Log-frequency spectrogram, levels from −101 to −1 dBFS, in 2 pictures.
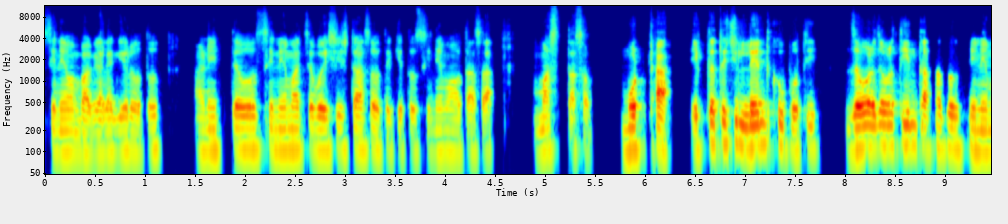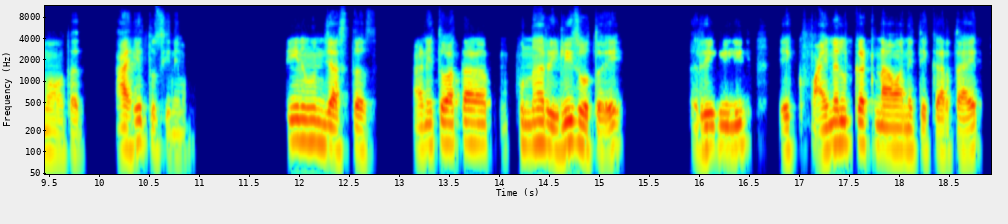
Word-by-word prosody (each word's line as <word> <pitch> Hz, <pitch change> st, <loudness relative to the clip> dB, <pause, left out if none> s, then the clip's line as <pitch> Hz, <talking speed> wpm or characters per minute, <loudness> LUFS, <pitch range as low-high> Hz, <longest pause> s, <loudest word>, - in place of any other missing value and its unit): Cinema 100 Hz, 0 st, -5 dB
बघायला 95 Hz, 0 st, -3 dB
गेलो 105 Hz, 0 st, -4 dB
होतो 105 Hz, +3 st, -7 dB, 0.4 s
आणि 105 Hz, +1 st, -7 dB, 0.2 s
तो 110 Hz, 0 st, +1 dB
सिनेमाचं 105 Hz, 0 st, -5 dB
वैशिष्ट्य 105 Hz, +1 st, -2 dB
असं 105 Hz, -1 st, -4 dB
होतं, 100 Hz, -, -7 dB
की -, -, -8 dB
तो -, -, -7 dB
सिनेमा 100 Hz, 0 st, -12 dB
होता 95 Hz, -1 st, -8 dB
असा -, -, -6 dB, 0.5 s
मस्त -, -, -7 dB
असा -, -, -9 dB, 0.4 s
मोठा, 110 Hz, 0 st, +5 dB, 0.3 s
एकतर 105 Hz, +5 st, -1 dB
त्याची 130 Hz, -2 st, -1 dB
लेंग्थ 120 Hz, +1 st, +3 dB
खूप 120 Hz, -1 st, -5 dB
होती. 115 Hz, +3 st, -4 dB, 0.4 s
जवळजवळ 120 Hz, +1 st, +6 dB
3 120 Hz, -1 st, -2 dB
तासाचा 110 Hz, 0 st, -1 dB
सिनेमा 100 Hz, -2 st, -5 dB
होता, 90 Hz, 0 st, -6 dB, 0.4 s
आहे 140 Hz, -, +3 dB
तो -, -, -4 dB
सिनेमा. 90 Hz, -3 st, -13 dB, 1.0 s
3हून 145 Hz, -2 st, +2 dB
जास्तच 125 Hz, -, +2 dB, 0.5 s
आणि 120 Hz, +2 st, -1 dB
तो 135 Hz, -, +4 dB
आता 130 Hz, 0 st, +4 dB, 0.3 s
पुन्हा 130 Hz, +1 st, +2 dB
रिलीज 125 Hz, +3 st, +4 dB
होतोय. 110 Hz, -, +3 dB, 0.8 s
रि-रिलीज 120 Hz, +2 st, +1 dB, 0.4 s
एक 110 Hz, -, -16 dB
फायनल 135 Hz, +5 st, +4 dB
कट 130 Hz, -1 st, +5 dB
नावाने 110 Hz, -2 st, +4 dB
ते 105 Hz, -, -1 dB
करतायत, -, -, +1 dB
110 Hz, 145 wpm, -26 LUFS, 105-125 Hz, 1.0 s, जवळजवळ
